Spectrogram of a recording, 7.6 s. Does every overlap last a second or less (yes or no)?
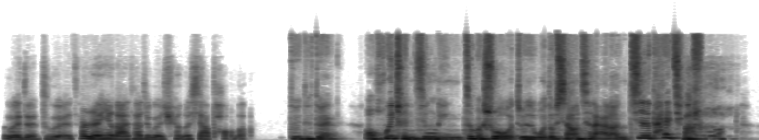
yes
